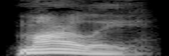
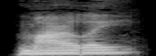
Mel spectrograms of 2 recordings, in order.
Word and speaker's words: Marley: times it's pronounced as Marley Marley Marley to pronounce it correctly emphasize the first syllable Mar and pronounce the second syllable Lee as in flee like hello Marley goodbye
